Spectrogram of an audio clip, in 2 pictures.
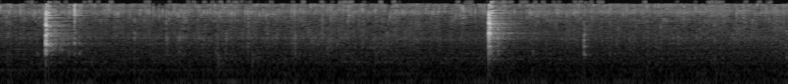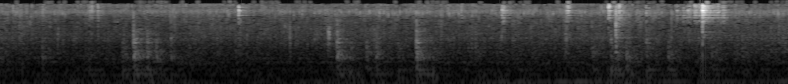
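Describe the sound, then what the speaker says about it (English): Fried fish in a soy sauce curry sizzles softly and steadily in the pan, with occasional faint clicks and scrapes as it is stirred. "Now I am going to add the fried fish."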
